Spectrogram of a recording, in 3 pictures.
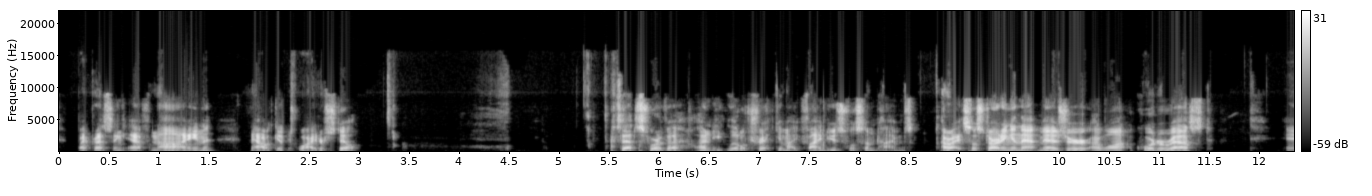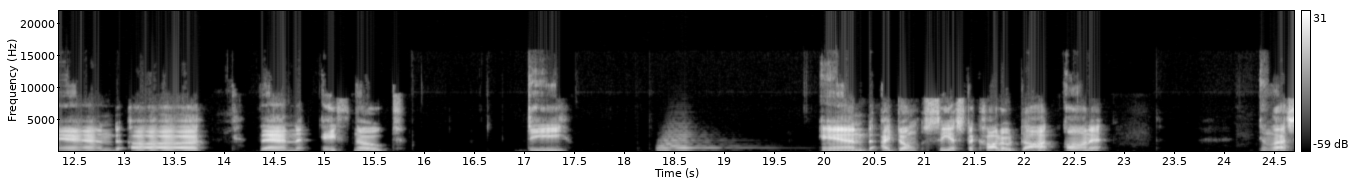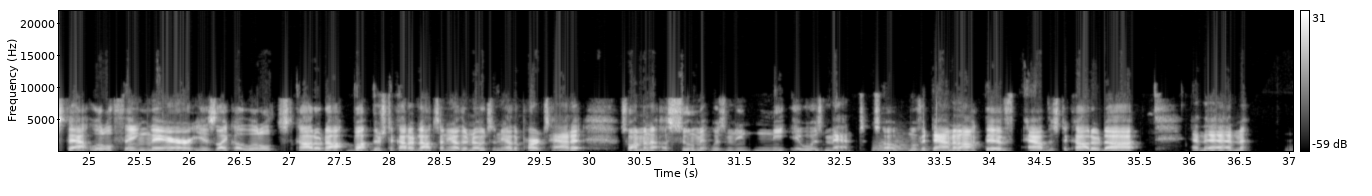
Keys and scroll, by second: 1.4 F9, 9.5-10.9 typing, 15.8 4, 18.0 typing, 32.7 ctrl+Down, 34.1 shift+s.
